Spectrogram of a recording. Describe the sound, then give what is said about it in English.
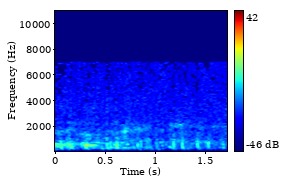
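Muffled horse hooves clip-clop at a steady, moderate pace, fairly loud, then slow as the horse comes to a stop outside a cabin along a river. No one speaks. “In the cabin along the river, Larry Rowland awakened from a doze and sat up as he heard a horse stopping outside.”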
